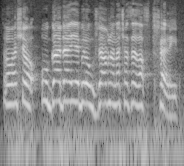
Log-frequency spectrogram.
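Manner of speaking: high-pitched furious comeback; angry retort. Acted. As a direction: snap back at him, voice up high. Angry retort after shouting.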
